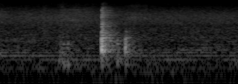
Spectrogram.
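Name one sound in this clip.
A gloved hand knocks lightly on a metal bar.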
